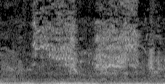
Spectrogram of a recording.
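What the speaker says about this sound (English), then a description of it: "We're just gonna feed the seagulls" Seagulls being fed call out repeatedly, a cluster of sharp high squawks and cries rising and falling over a low rumble of wind or engine noise, fairly close and overlapping.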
